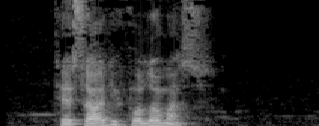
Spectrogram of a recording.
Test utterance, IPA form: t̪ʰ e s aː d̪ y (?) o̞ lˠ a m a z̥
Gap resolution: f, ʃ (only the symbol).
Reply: f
